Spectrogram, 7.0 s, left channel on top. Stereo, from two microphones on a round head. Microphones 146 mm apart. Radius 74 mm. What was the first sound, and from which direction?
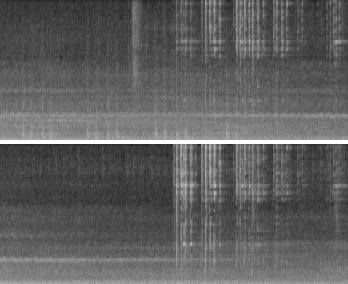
Keys jangling, 75° right (ahead or behind).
